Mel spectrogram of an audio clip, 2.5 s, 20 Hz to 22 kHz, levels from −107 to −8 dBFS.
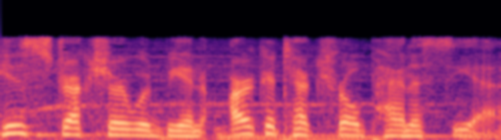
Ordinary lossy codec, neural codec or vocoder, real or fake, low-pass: Opus, 64 kbps; none; real; 7.2 kHz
